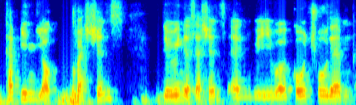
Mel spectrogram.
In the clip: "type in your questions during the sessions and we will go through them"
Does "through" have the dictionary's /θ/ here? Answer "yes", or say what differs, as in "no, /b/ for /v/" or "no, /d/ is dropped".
no, /t/ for /θ/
